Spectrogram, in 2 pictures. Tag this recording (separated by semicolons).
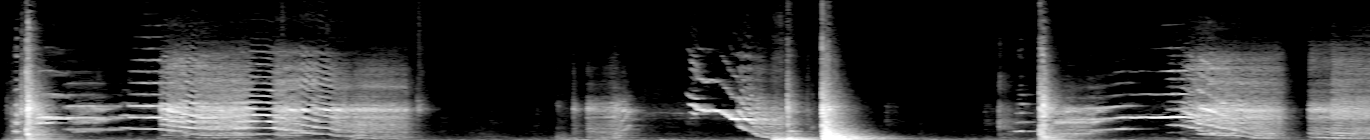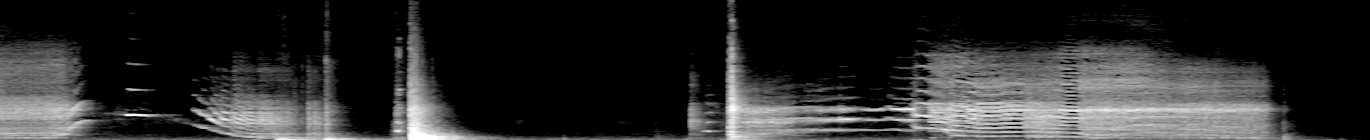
sauna; creaky; door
